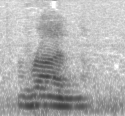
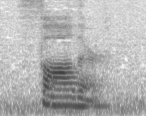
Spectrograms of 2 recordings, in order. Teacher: the tongue is slightly further back in the final R sound. Because of this further back position, R sounds at the beginning of syllables feel more forward in the face, whereas R sounds at the end of syllables feel further back in the mouth.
